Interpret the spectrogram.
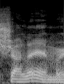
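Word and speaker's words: Shalem (שָׁלֵם): So Salem in Hebrew is, of course, pronounced Shalem, or it also sounds familiar probably as Shalom.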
